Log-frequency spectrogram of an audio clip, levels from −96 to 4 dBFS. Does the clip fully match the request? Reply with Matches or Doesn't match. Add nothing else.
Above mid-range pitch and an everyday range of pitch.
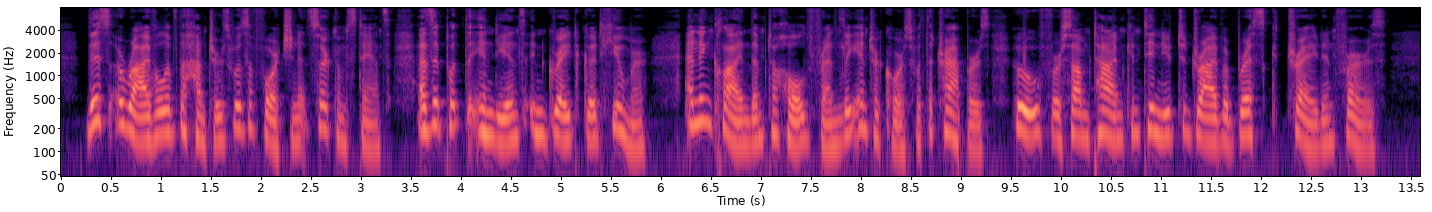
Doesn't match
